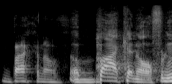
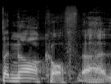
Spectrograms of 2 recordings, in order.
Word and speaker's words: Bakanov: Bakanov, not Banarkov.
